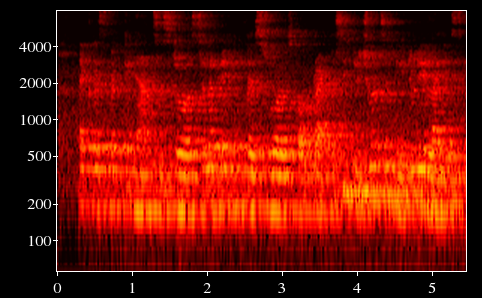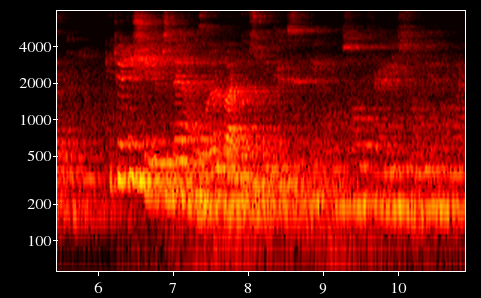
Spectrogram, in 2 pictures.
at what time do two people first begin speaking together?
6.9 s

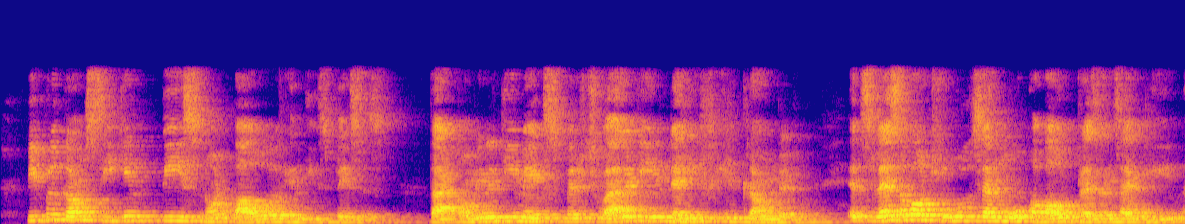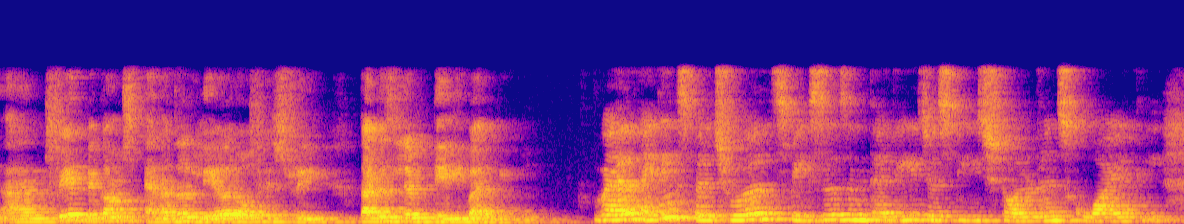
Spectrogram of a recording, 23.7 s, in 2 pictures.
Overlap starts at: none

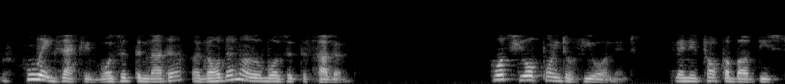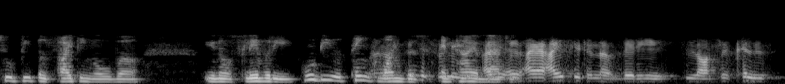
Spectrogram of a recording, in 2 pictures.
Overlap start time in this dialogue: 11.5 s

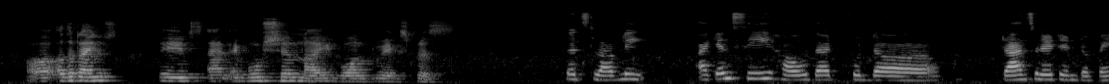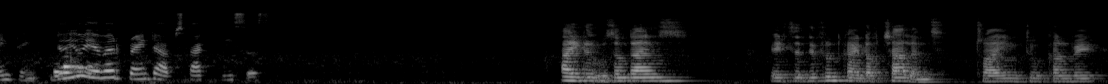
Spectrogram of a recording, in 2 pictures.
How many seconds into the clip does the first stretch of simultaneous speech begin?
none

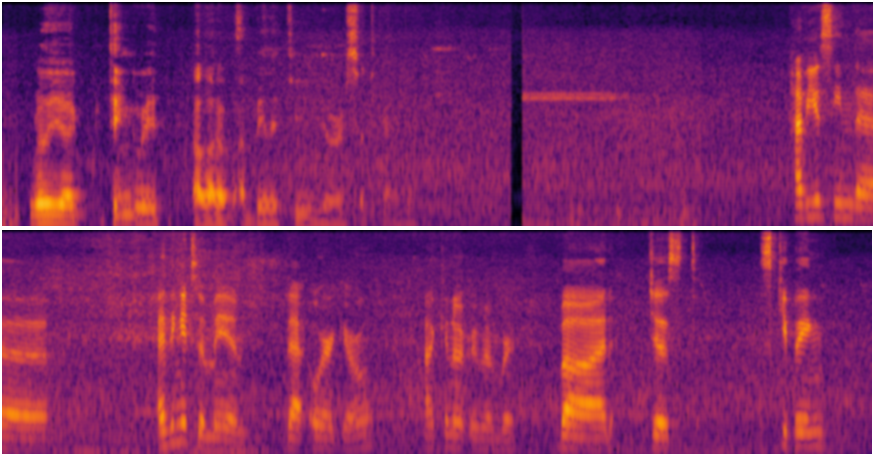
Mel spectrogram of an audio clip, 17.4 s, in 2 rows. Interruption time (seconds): none

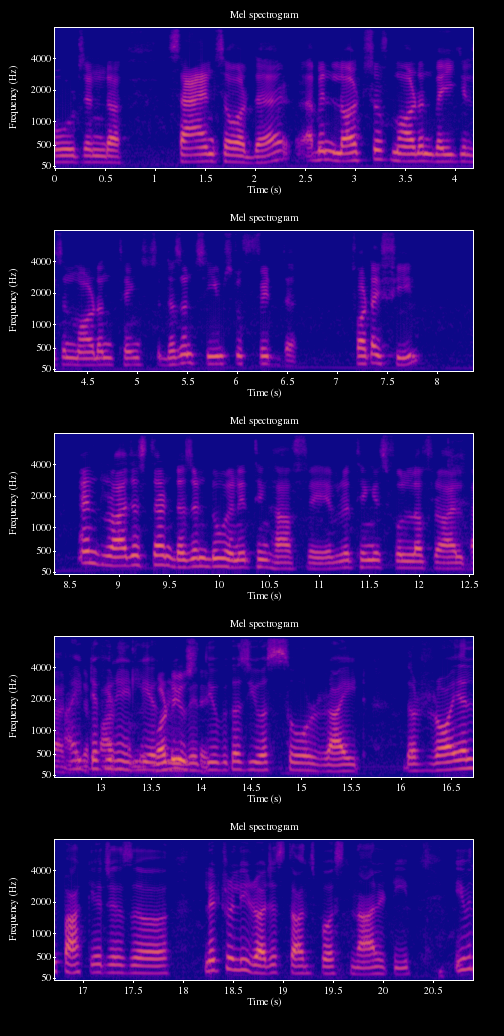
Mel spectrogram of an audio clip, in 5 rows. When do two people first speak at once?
12.6 s

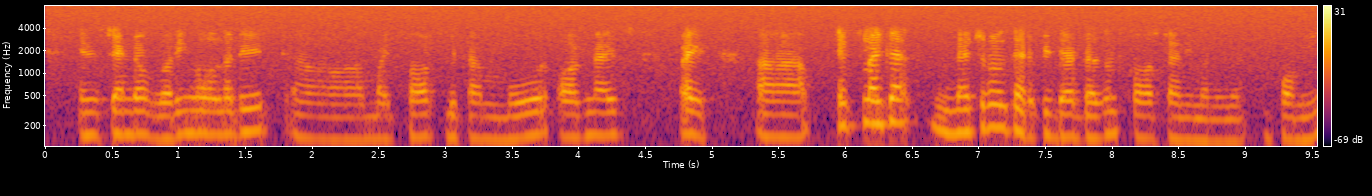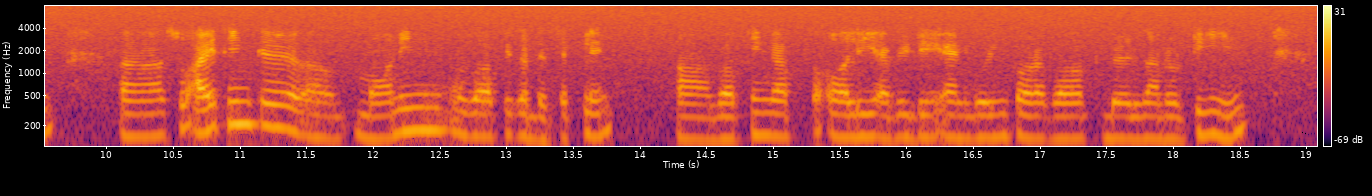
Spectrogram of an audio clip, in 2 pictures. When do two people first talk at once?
none

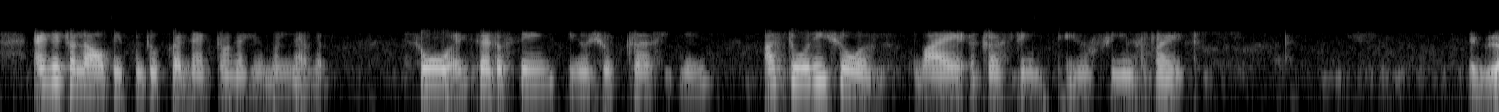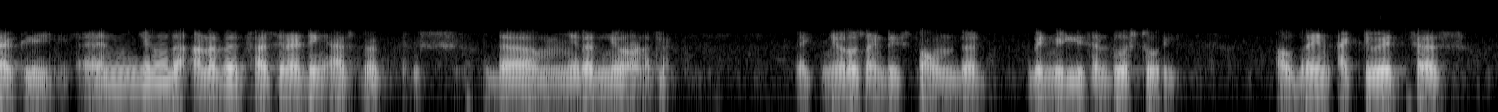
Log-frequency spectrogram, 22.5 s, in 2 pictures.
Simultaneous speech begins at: none

